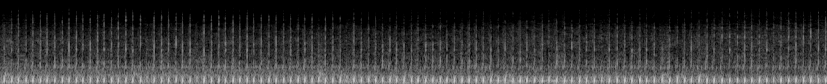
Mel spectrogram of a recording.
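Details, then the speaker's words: Honda Blade after cylinder boring and head reassembly, first start with exhaust removed (oily muffler left off to avoid smoke): crisp, even popping beat about 3.5 per second, steady, no knocks or rattles; smooth normal idle, smoking fixed. "Saya jamin 100% tidak ngebul sembuh ya kita coba Nyalakan Hai mesin pun suaranya lembut"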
